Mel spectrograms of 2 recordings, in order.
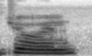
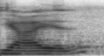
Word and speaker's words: Jael: People would want to know who's Joel. And I think I'm getting it wrong. The J is silent. It's a Hebrew No, name. it's a Hebrew name. The right pronunciation is Yael.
